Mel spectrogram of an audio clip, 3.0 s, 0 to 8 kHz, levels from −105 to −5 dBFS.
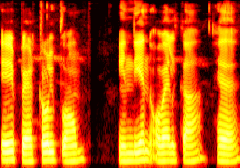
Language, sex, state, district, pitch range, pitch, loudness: Hindi, male, Bihar, Lakhisarai, 135-155 Hz, 140 Hz, -16 LUFS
